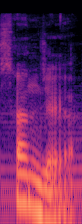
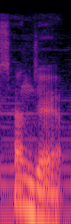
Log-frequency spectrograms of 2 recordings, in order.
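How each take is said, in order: The two takes are said the same way.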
